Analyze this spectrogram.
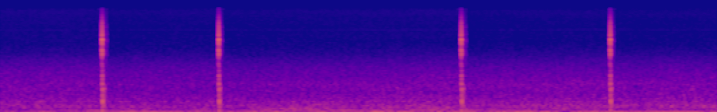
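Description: A lamp switch clicks several times.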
